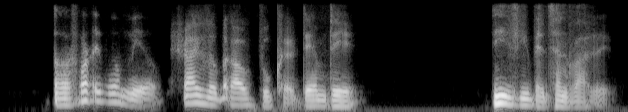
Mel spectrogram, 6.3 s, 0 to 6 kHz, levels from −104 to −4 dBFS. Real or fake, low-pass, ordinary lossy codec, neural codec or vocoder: fake; 5.4 kHz; none; codec, 16 kHz in and 24 kHz out, 0.4 kbps, LongCat-Audio-Codec, four codebook decoder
